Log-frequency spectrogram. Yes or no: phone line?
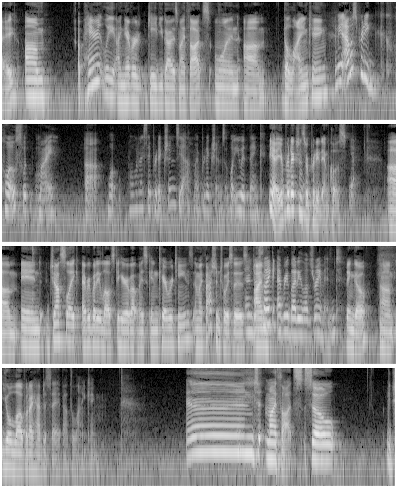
no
